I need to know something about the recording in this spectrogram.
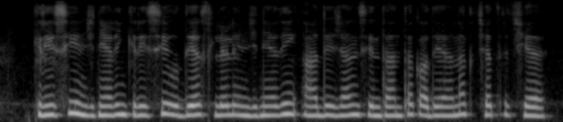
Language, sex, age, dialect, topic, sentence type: Maithili, female, 25-30, Eastern / Thethi, agriculture, statement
